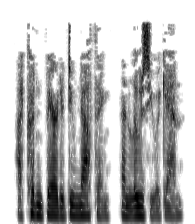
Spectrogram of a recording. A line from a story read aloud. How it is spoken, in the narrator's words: He whispered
